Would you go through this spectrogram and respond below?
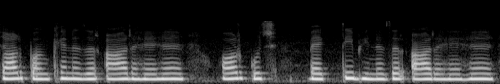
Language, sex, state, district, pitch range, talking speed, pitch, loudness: Hindi, female, Jharkhand, Palamu, 245-260 Hz, 165 wpm, 255 Hz, -12 LUFS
